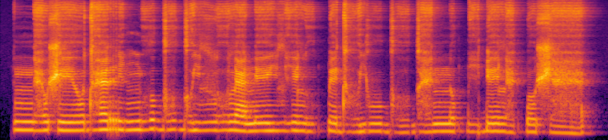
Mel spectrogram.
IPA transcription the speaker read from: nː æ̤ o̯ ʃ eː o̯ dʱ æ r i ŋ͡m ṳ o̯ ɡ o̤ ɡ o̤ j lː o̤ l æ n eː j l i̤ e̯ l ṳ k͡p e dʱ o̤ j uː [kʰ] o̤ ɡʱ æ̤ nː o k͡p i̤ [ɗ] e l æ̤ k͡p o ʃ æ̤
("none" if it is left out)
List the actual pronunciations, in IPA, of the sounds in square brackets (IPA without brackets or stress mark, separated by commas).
ɡʱ, ɗ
